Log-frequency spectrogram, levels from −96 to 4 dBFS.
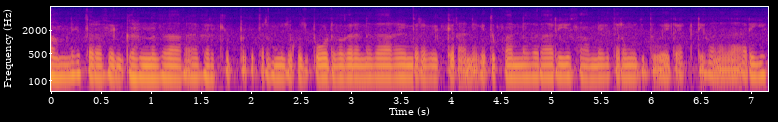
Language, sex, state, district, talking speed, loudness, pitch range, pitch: Hindi, male, Maharashtra, Aurangabad, 350 wpm, -29 LUFS, 125-130 Hz, 125 Hz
